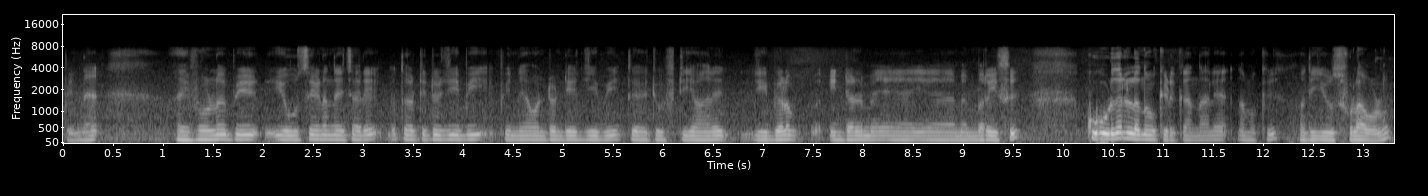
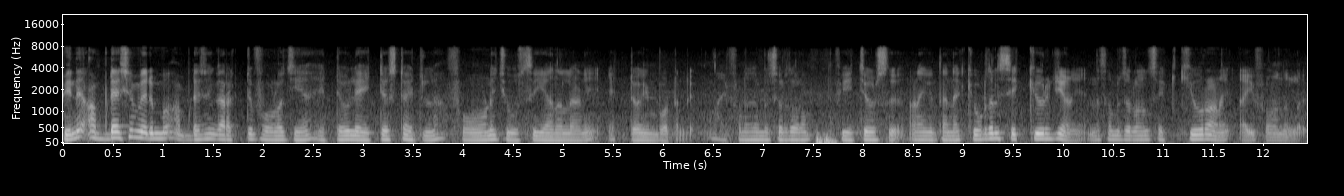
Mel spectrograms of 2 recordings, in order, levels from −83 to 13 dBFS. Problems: background sounds at intervals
